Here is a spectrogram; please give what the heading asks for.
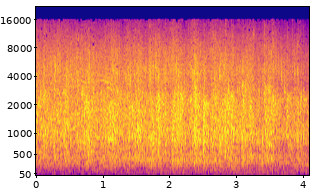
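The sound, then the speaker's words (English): A church audience claps their hands together in a steady, dense wash of applause that holds at an even level from start to finish, with no voices standing out. “Come on, clap your hands real big for that.”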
